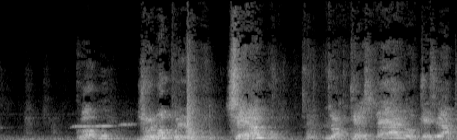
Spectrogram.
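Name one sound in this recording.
An older man exclaims loudly and with excitement close by.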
